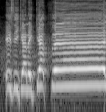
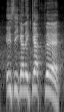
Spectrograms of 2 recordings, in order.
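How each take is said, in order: First: Higher, louder and slowly drawn out; tense excitement. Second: Said in the usual way. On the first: Real, not acted. Fly ball, will he catch it.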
